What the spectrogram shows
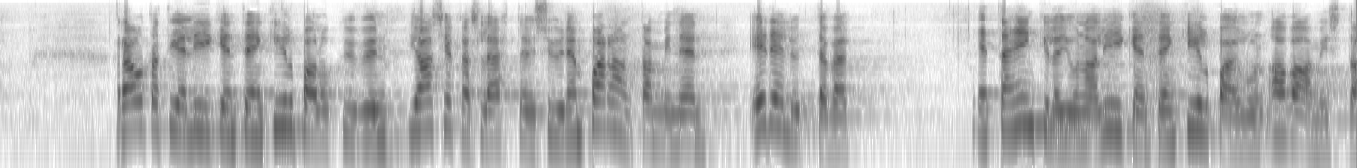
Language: Finnish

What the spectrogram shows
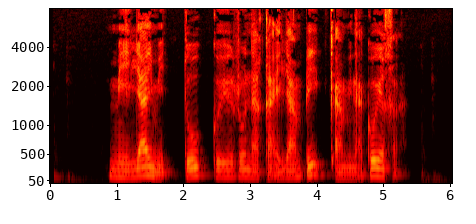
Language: Puno Quechua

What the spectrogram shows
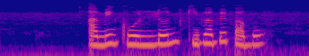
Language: Bangla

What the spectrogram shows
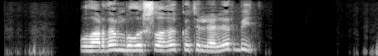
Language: Bashkir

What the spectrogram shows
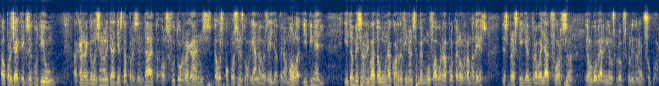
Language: Catalan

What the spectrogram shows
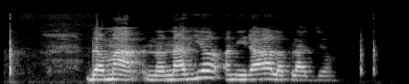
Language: Catalan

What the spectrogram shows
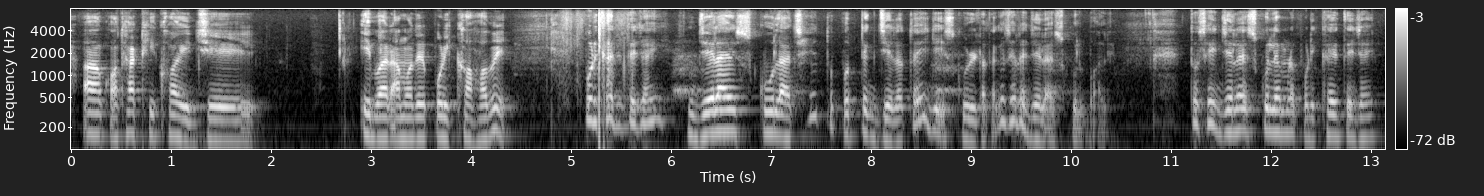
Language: Bangla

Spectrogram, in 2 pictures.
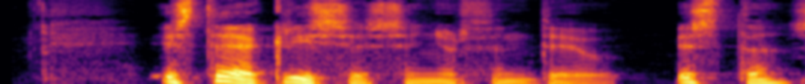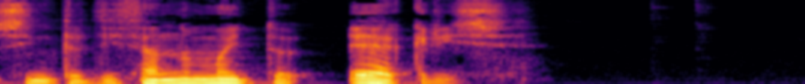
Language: Galician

